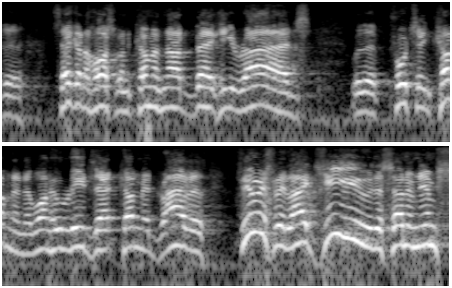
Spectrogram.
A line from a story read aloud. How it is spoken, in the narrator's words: The watchman on the tower called out to Joram, said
